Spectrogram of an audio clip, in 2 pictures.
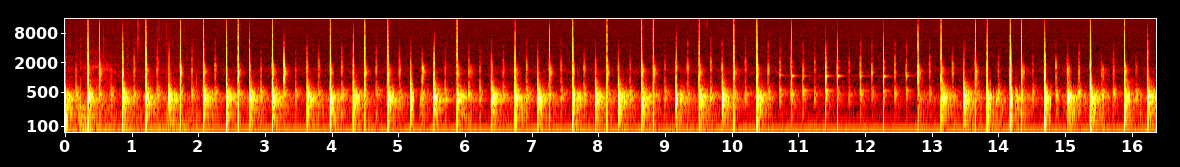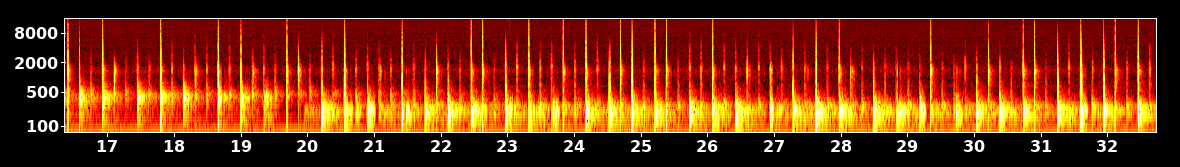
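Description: Modular synthesizer percussion: a cross-modulated Make Noise DPO sound sliced by an FXDf six-band fixed filter into drum-like voices through an Optomix, sequenced by a René sequencer into a steady pattern of short hits, several a second. The hits drop lower in pitch about two-thirds of the way through, as parameters on the DPO are sequenced for variation.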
